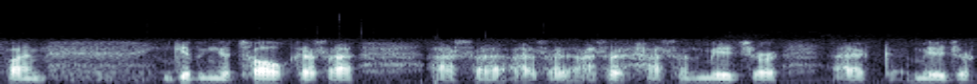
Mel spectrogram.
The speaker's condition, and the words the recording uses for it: Stuttering. Other days, you'll be a little bit tired or a little bit anxious, and your game or your speech will go less well.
